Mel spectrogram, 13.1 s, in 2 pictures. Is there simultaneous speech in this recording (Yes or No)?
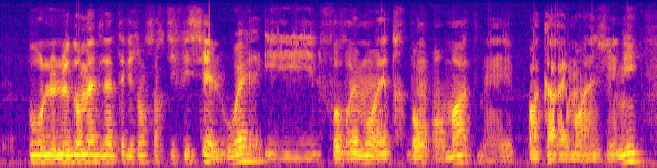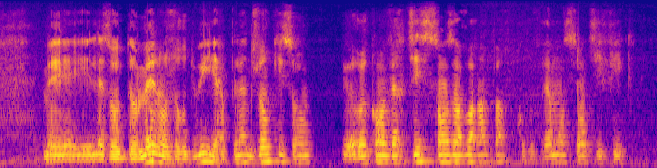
No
